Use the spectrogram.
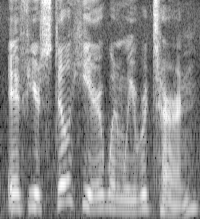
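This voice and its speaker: An actor playing a calm, scholarly young forest ranger in a video game, measured and patient as he explains. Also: high voice, slight background noise. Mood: coaxing. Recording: game audio with clear ambience.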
